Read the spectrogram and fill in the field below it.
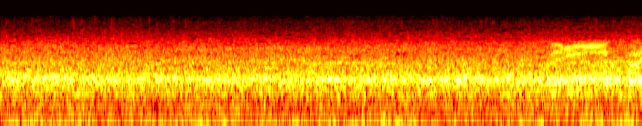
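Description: A football stadium crowd roars in a steady, dense wash of cheering noise that stays loud throughout, with a commentator talking over it.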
